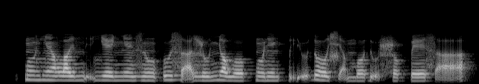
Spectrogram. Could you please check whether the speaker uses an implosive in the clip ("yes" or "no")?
yes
